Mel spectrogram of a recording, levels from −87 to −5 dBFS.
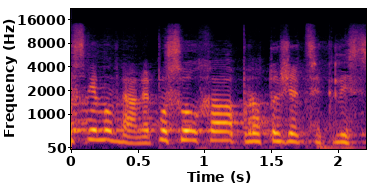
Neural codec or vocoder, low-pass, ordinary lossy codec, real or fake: codec, 44.1 kHz, 2.6 kbps, SNAC; 14.4 kHz; AAC, 64 kbps; fake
